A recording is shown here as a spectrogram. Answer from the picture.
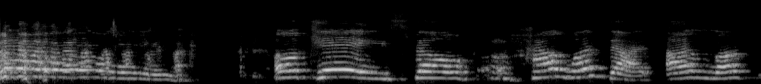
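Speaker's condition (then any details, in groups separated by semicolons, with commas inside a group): Cerebral palsy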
